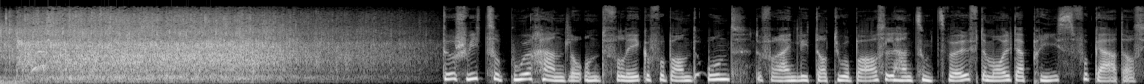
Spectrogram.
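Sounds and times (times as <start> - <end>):
audience applause: 0.0 - 4.4
speech: 4.4 - 11.4.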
